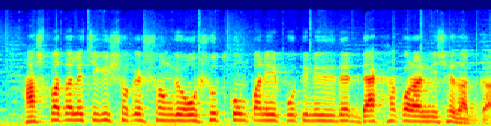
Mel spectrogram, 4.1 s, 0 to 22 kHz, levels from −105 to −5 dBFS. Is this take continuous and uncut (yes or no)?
yes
